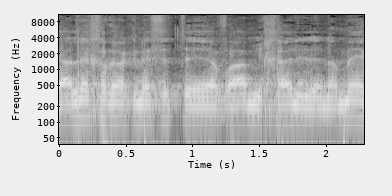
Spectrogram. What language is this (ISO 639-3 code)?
heb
